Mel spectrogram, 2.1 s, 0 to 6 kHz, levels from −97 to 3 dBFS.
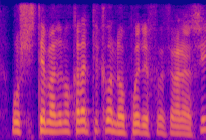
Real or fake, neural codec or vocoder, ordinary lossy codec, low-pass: fake; codec, 16 kHz, 1.1 kbps, Voila-Tokenizer; none; 5.4 kHz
